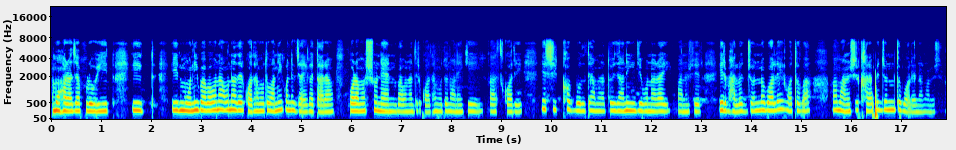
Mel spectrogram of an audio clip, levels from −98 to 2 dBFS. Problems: background sounds at intervals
